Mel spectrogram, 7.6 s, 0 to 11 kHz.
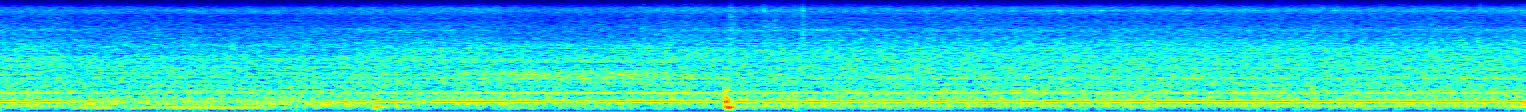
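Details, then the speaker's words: Duracraft (Honeywell) Heat Furnace Plus CZ-1200 space heater that had smoked. The fan motor's bushing retainer had popped off, misaligning the armature. After the fix, a steady even hum with a clean low tone and no rubbing or ticking; fan motor runs normally. "so that's all it was the retainer that held that bushing Center popped off so the armature wasn't sitting straight in the motor"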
